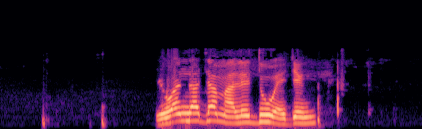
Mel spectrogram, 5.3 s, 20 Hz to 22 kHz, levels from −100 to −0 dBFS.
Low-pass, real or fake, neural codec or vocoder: 5.4 kHz; real; none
